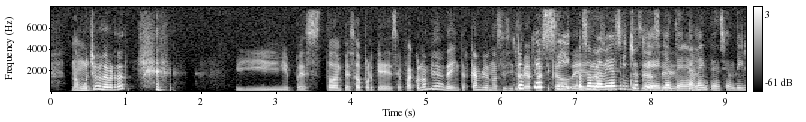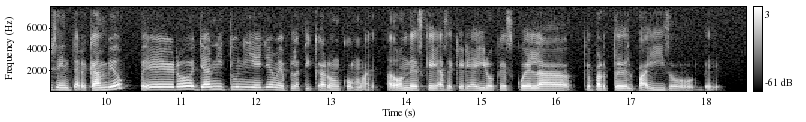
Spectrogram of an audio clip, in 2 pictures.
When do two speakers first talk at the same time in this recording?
6.2 s

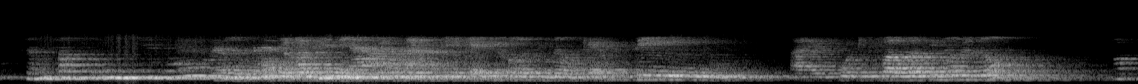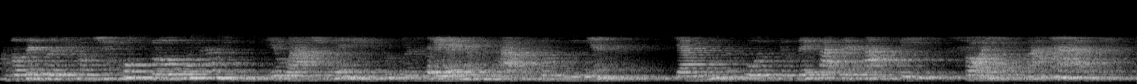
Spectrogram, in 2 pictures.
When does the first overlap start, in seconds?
2.1 s

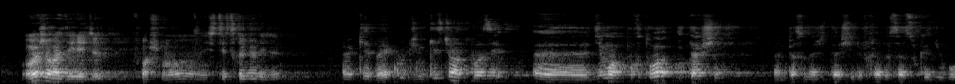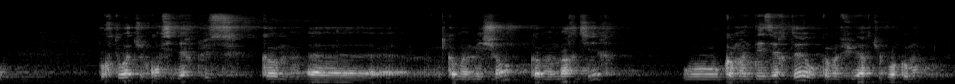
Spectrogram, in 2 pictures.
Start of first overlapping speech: none

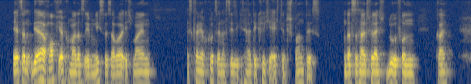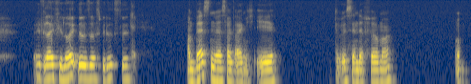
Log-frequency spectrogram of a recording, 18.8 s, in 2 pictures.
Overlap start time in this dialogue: none

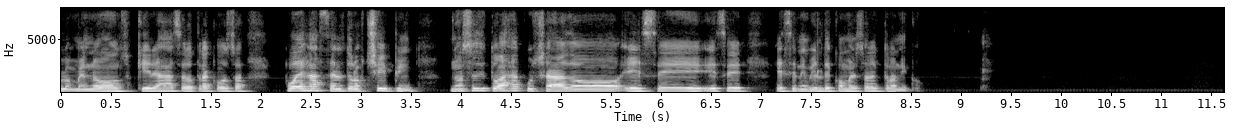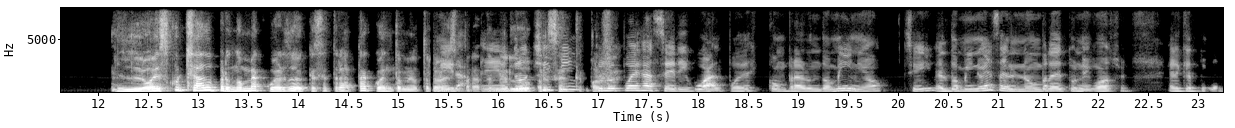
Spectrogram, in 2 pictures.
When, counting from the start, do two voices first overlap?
15.4 s

